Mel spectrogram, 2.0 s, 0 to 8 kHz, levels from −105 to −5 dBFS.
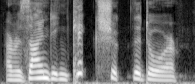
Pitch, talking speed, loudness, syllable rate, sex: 190 Hz, 185 wpm, -15 LUFS, 4.7 syllables/s, female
